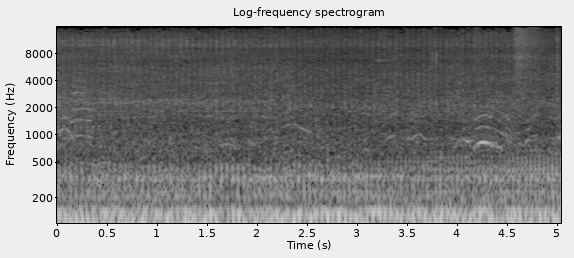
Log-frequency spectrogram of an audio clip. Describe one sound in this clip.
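A motorbike engine idles nearby with a steady low rumble.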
